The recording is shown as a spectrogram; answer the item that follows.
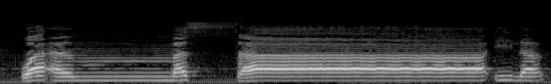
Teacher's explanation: یہاں مد متصل ہے، 5 حرکات طویل کریں گے.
